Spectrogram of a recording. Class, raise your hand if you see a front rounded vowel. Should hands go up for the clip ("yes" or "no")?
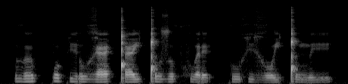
no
